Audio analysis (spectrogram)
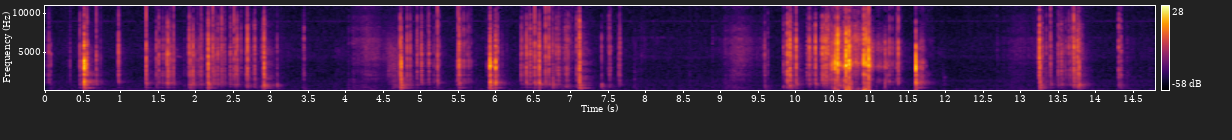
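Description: A long thin red blade cuts repeatedly through a flat slab of orange kinetic sand resting on a yellow surface. Each stroke gives a short burst of crisp, crackly, grainy clicks, with quiet gaps between strokes over a faint steady low hum. The loudest, brightest crunching comes near the end.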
